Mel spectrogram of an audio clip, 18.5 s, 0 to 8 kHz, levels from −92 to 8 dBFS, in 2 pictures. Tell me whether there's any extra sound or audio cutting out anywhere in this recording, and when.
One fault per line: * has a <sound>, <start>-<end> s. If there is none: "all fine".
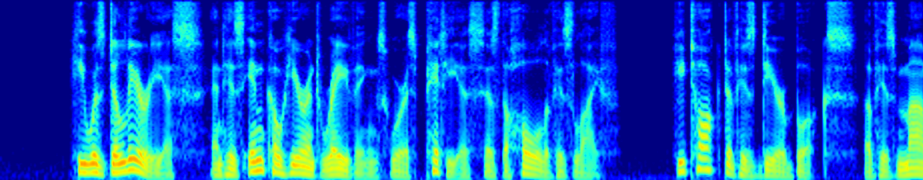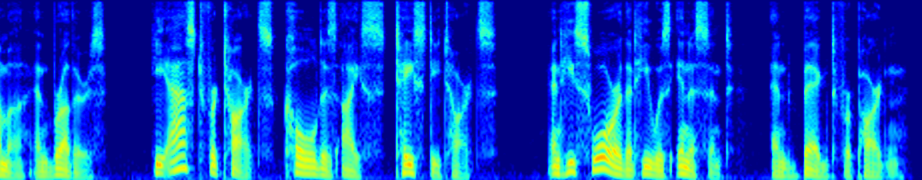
all fine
